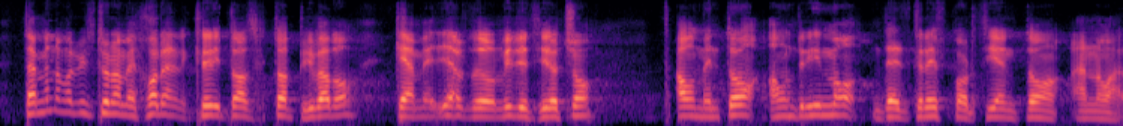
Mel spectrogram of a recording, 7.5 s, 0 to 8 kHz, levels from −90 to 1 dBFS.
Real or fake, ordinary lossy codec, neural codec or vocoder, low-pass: fake; none; codec, 16 kHz, 0.8 kbps, ZipCodec; none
